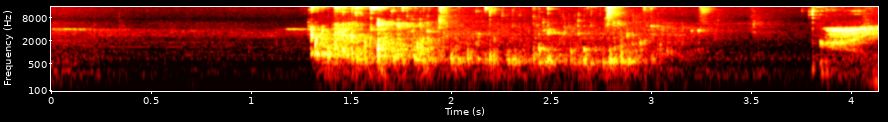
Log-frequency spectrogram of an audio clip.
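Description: Freshly boiled hot water poured into a baby bottle, a steady trickling pour lasting a couple of seconds, then a brief splash near the end, close and fairly soft.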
